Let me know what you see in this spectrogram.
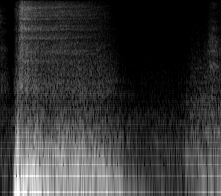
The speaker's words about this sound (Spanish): Yo te iba a mostrar cuál es mi alarma. No, la puta que lo parió. Esta es mi alarma, chicos. Con esto me despierto todos los días.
